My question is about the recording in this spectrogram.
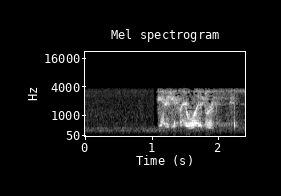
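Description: A short burst of unclear voice over a two-way radio or scanner. It cuts in abruptly with a click about a second in and lasts just under a second.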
